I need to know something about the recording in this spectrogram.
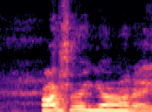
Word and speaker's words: Vajrayana: So, which is what apparently was studying this weird Vajrayana. Is that how you pronounce it? Yeah. Vajrayana, yeah.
